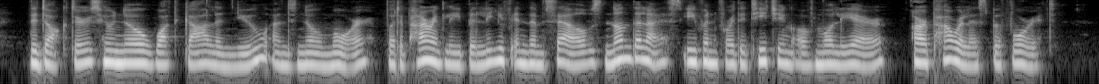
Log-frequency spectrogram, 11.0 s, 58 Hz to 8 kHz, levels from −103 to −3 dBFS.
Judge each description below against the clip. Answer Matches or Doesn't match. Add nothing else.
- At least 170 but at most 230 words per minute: Doesn't match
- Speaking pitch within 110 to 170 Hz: Doesn't match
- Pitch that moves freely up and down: Doesn't match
